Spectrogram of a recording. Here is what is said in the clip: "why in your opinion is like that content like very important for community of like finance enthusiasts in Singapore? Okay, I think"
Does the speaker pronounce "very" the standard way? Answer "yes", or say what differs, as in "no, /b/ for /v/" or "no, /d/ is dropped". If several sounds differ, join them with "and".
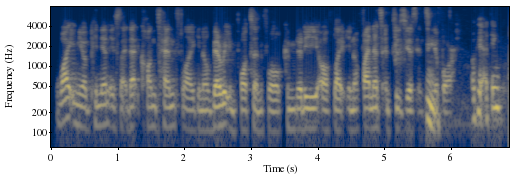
yes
